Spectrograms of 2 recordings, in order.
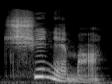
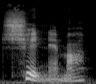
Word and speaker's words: cinema: This is un cinema. It's spelled cinema, but it makes a ch because of the grammar rules of CI and CE making a ch sound. So again, this is un cinema.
